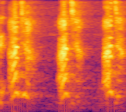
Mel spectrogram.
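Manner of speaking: put-on high, cooing baby voice calling out; imitating baby calling. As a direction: copy the little one calling mama to come. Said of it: "फिर मेरे को बुलाती रहती". (बच्ची की नकल में ऊँची आवाज़ में पुकारना)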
